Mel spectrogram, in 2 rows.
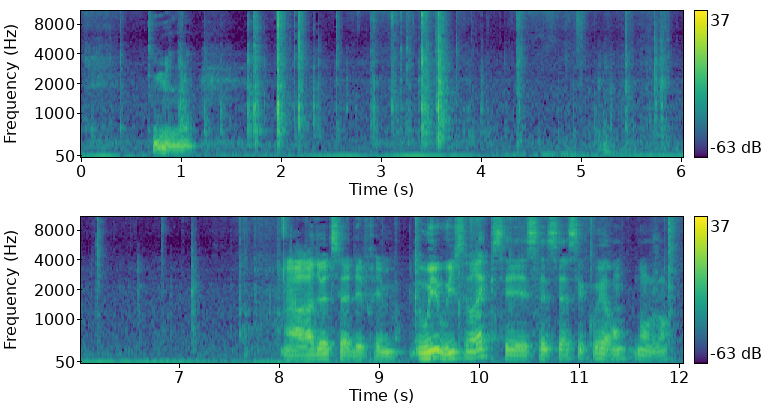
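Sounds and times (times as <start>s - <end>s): keyboard and cables clicking: 0.4s - 4.4s.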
